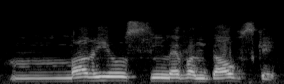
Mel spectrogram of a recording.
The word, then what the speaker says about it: Mariusz Lewandowski: But yeah, it's by Mariusz Lewandowski, right? Nailed it. Saying it right? Yep, nailed it.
